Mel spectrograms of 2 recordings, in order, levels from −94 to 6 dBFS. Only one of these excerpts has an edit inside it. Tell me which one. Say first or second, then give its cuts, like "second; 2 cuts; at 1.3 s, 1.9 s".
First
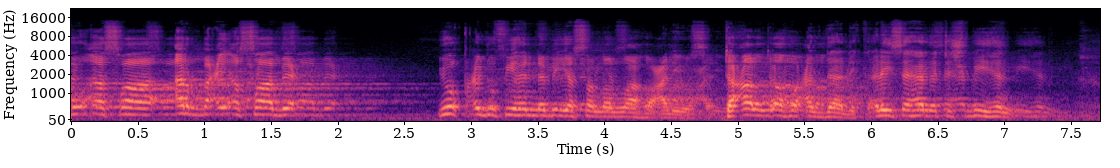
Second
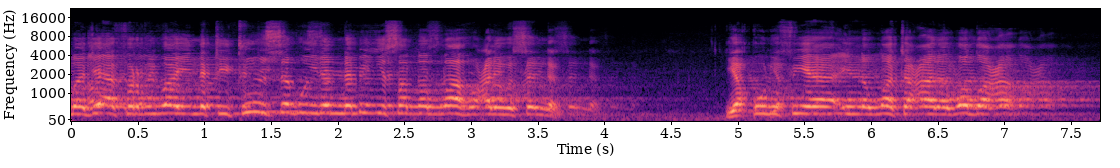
first; 1 cut; at 4.8 s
